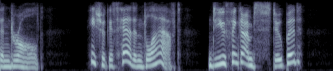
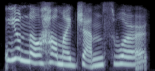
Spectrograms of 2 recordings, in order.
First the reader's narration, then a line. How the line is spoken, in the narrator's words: She asked, almost purring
